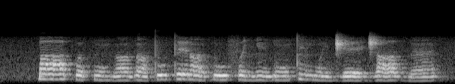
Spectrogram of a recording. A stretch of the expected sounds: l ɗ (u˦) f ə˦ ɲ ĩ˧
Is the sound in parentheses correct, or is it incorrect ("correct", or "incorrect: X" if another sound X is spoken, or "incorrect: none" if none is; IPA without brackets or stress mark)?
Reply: correct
